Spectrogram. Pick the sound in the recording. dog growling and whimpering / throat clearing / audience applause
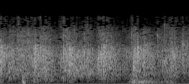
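audience applause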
